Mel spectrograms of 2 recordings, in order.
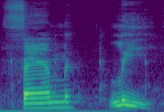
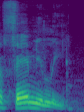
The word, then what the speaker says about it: family: Uma outra palavrinha também é o family, family, ou seja, o i também não sai, não fica family, My family. Não. Family. Family.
